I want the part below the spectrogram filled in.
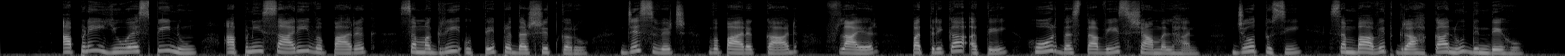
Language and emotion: Punjabi, neutral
